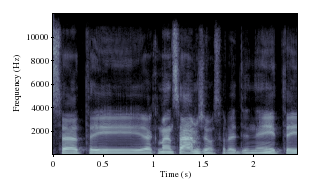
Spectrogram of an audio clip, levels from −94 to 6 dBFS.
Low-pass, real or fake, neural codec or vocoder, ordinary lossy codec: 10.8 kHz; real; none; Opus, 64 kbps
